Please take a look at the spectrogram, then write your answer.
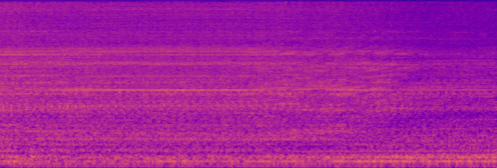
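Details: Skoda Kodiaq engine at idle: a fast, fairly regular light knock, roughly three to four per second, under a hissy background; source undetermined.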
